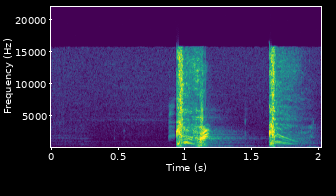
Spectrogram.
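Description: A man coughs twice into his hand close to a microphone: a longer cough about a second in, then a shorter one just after.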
